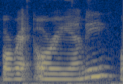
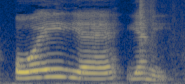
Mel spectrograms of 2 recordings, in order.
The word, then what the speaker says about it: Oyeyemi: So I'm reading this book right now by Helen Oriemi. Oriemi? How do you say her name? Hold on a second. I've got it written down. This is the other reason I wrote things down. Oyeyemi.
